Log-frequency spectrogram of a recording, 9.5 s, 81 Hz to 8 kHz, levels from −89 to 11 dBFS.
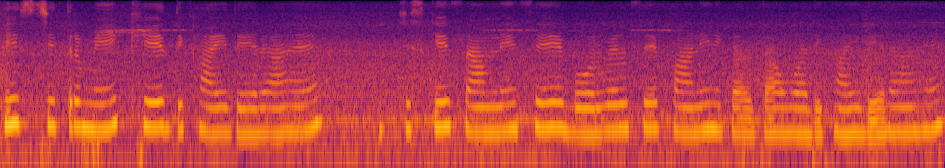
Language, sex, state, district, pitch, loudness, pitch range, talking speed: Hindi, female, Chhattisgarh, Raipur, 230 Hz, -16 LUFS, 210-245 Hz, 125 wpm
